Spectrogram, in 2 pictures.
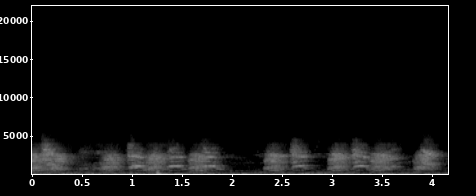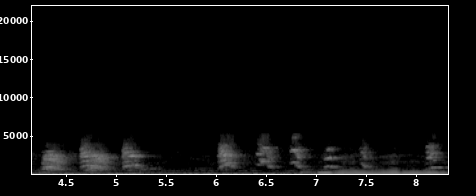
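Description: Faint backing music leaking from headphones: a quick run of light, high notes, two or three a second, from the song's violin-solo section, which the trombonist sits out. About seven seconds in, a soft low note comes in and is held.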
